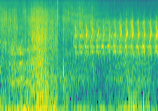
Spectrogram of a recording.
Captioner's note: bird calling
